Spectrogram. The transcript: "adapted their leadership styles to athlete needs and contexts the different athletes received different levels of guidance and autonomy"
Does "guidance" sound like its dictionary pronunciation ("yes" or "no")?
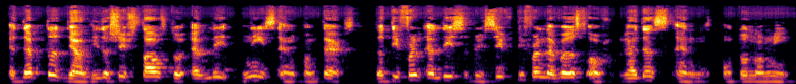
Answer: yes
